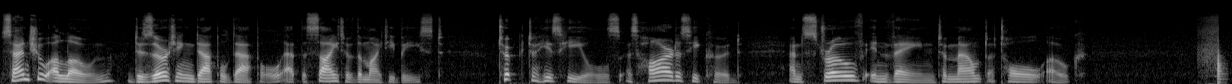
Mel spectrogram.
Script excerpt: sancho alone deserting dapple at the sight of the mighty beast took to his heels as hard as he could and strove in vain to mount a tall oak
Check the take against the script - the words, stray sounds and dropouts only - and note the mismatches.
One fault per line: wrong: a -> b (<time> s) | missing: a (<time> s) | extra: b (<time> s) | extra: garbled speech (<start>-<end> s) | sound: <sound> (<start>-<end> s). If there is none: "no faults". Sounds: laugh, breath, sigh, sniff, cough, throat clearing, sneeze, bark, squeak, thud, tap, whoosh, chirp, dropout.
extra: dapple (2.3 s)
sound: thud (12.0-12.3 s)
